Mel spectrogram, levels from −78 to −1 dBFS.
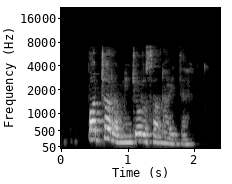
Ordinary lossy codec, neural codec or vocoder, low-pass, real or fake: AAC, 48 kbps; none; 7.2 kHz; real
